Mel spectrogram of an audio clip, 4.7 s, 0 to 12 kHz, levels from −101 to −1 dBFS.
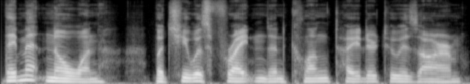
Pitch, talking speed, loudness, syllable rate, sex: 125 Hz, 180 wpm, -18 LUFS, 4.3 syllables/s, male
